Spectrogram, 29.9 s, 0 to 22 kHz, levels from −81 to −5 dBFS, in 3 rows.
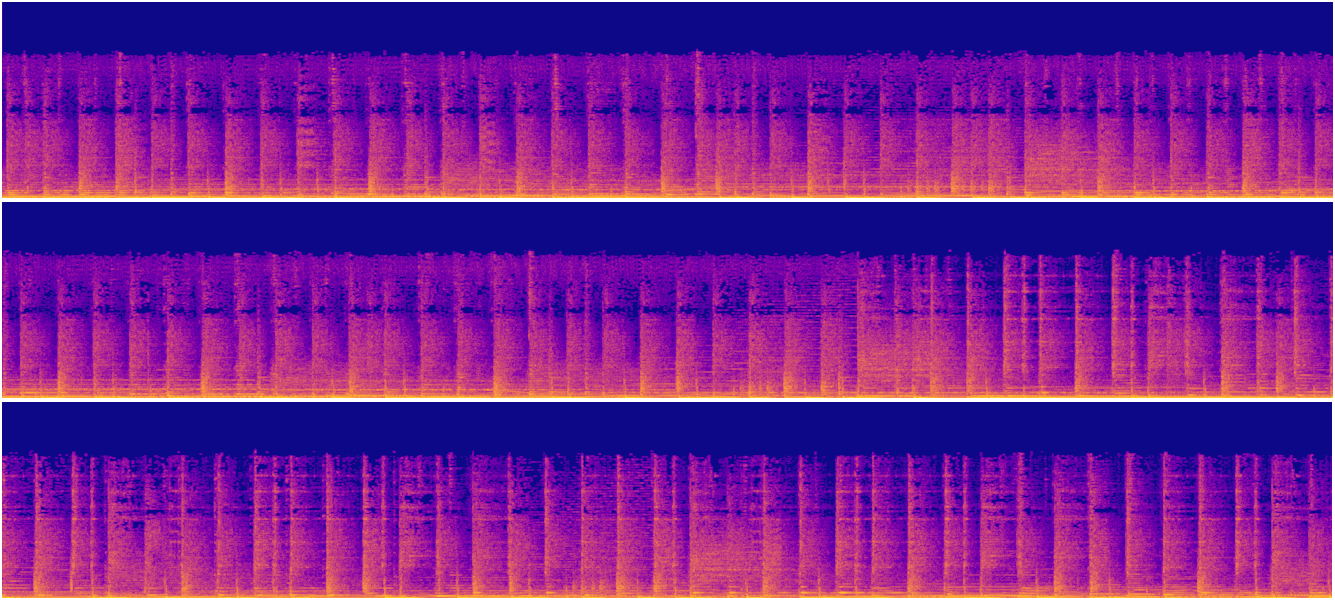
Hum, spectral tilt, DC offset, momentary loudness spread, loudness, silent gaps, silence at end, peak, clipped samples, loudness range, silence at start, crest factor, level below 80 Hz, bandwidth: none; -5.5 dB/octave; under 0.1%; 2 LU; -19 LUFS; none; 0 s; -8 dBFS; under 0.1%; 1 LU; 0 s; 10 dB; -20 dBFS; 17 kHz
